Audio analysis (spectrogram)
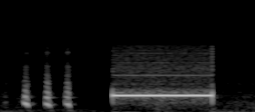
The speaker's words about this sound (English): See if they answer. International diversion on a local number. Because that's not an Australian ringtone.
